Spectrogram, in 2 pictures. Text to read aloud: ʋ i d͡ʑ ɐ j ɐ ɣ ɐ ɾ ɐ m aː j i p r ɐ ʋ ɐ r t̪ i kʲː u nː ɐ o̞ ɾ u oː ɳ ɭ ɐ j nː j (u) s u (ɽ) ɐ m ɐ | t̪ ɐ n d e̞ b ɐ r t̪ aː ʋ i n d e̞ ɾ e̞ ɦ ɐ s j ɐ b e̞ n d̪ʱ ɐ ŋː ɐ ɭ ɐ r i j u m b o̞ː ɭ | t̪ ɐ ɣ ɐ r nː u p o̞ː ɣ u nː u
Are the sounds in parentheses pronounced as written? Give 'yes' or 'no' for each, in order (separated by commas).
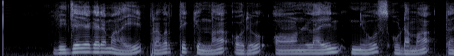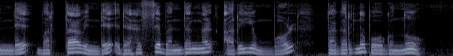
no, yes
